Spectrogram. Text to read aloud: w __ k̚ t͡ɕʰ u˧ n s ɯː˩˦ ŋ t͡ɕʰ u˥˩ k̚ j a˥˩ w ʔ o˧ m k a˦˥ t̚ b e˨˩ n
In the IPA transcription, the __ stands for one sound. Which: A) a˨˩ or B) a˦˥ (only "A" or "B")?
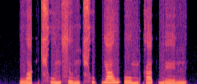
A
